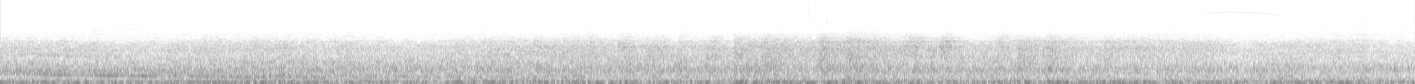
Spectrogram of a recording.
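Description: MARC commuter train crossing a steel river bridge: a steady rumble of wheels on rails, with a whining tone that slides down in pitch and fades out in the first two seconds.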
